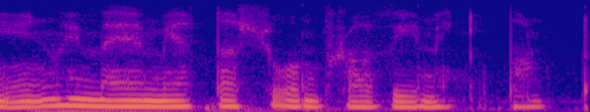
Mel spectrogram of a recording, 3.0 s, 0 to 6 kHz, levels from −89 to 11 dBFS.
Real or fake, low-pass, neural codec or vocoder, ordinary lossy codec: real; 5.4 kHz; none; none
